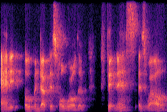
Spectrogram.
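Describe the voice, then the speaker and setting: Medium in pitch, a man with an American accent talks at a fairly quick pace. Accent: transatlantic, American-sounding. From France. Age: 20s. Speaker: dancer and fitness instructor. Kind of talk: casual interview.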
